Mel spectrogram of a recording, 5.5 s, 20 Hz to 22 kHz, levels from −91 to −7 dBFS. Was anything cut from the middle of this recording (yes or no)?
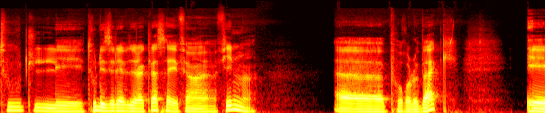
no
